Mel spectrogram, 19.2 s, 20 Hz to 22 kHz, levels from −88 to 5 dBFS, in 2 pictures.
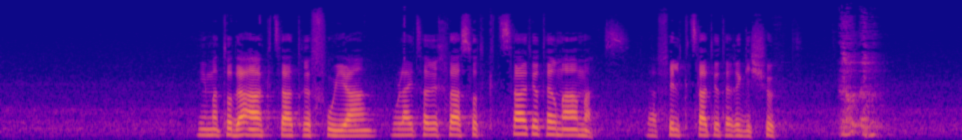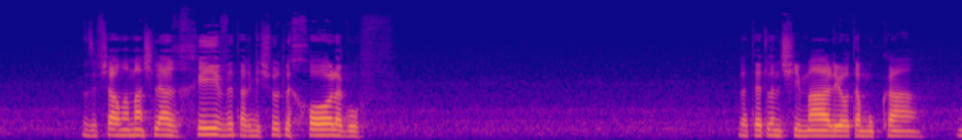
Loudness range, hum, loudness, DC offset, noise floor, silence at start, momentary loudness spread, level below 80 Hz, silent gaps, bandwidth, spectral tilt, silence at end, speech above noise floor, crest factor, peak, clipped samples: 9 LU; none; -25 LUFS; under 0.1%; -53 dBFS; 1.95 s; 17 LU; -76 dBFS; none; 16 kHz; -6 dB/octave; 0 s; 29 dB; 20 dB; -8 dBFS; under 0.1%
